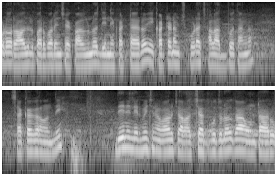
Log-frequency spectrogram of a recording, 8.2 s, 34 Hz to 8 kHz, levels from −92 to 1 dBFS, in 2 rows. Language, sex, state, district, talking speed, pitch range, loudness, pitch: Telugu, male, Andhra Pradesh, Anantapur, 145 wpm, 135-155 Hz, -18 LUFS, 140 Hz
